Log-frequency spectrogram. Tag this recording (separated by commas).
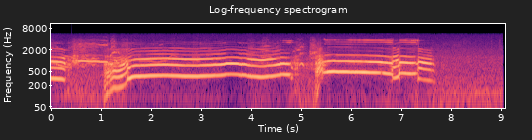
Animal, canids, Dog, Howl, pets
